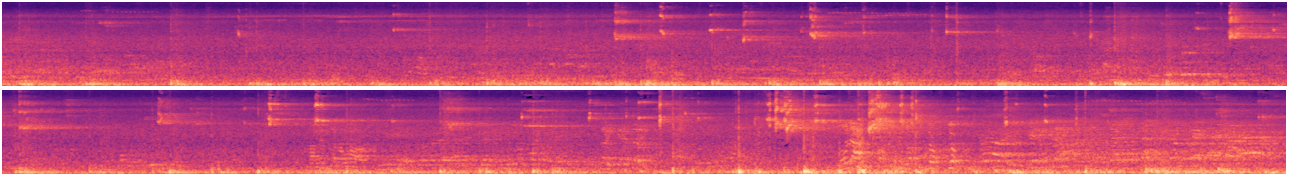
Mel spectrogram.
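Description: A basketball bounces with dull thuds on the floor.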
